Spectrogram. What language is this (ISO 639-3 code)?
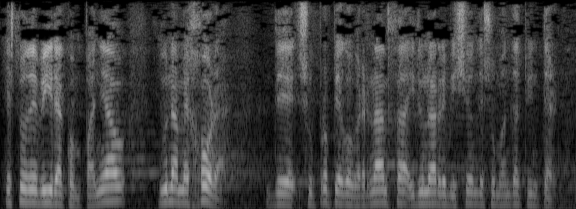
spa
